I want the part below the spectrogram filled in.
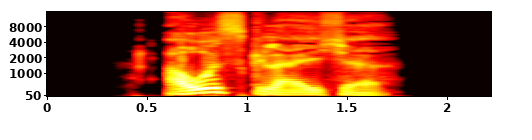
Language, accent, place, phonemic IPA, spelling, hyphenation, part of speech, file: German, Germany, Berlin, /ˈaʊ̯sɡlaɪ̯çə/, Ausgleiche, Aus‧glei‧che, noun, De-Ausgleiche.ogg
- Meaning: nominative/accusative/genitive plural of Ausgleich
